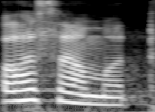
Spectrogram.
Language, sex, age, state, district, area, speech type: Marathi, female, 18-30, Maharashtra, Buldhana, rural, read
